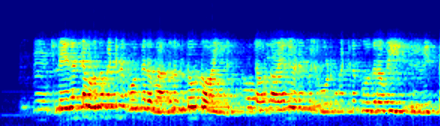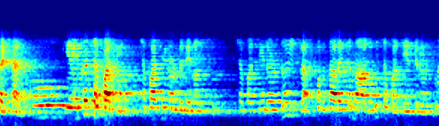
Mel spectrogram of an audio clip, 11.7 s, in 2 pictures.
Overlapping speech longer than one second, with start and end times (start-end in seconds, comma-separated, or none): none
